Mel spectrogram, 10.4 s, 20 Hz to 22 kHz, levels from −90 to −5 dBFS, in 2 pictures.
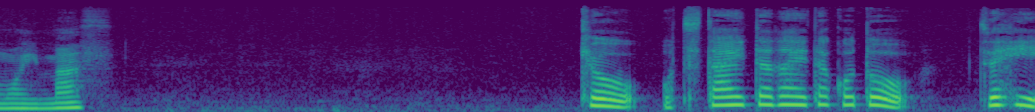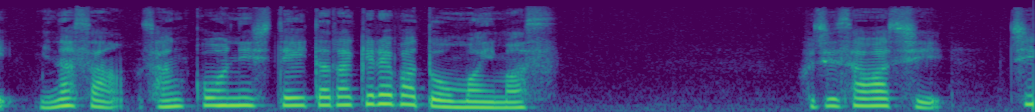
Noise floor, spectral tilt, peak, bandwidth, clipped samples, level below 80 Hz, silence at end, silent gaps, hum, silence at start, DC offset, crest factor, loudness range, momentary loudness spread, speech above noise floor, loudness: -62 dBFS; -5 dB/octave; -12 dBFS; 17 kHz; under 0.1%; -68 dBFS; 0 s; none; none; 0 s; under 0.1%; 16 dB; 6 LU; 9 LU; 36 dB; -27 LUFS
